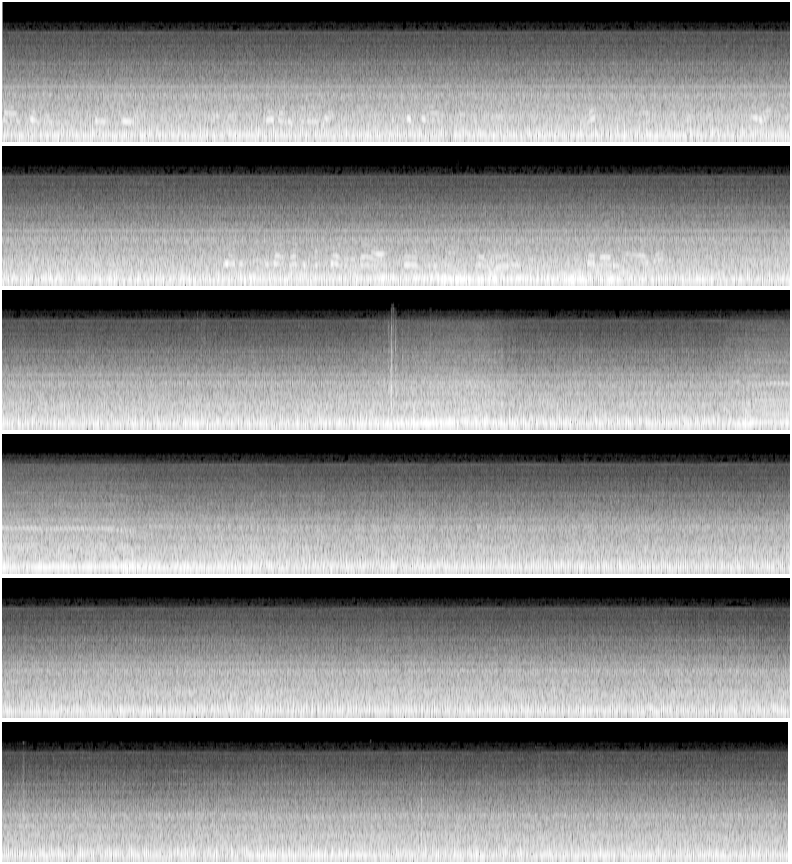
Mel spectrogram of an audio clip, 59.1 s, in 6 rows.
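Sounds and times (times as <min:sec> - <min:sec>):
motorcycle engine revving: 0:28.4 - 0:33.9.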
